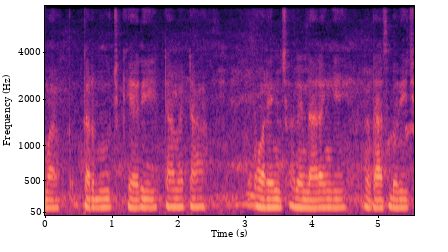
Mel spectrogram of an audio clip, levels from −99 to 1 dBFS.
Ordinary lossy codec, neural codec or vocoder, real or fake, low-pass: none; codec, 16 kHz, 8 kbps, FreqCodec, smaller model; fake; none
